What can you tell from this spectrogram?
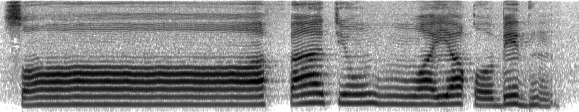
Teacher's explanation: It's going to blend into the waw with gunna. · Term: idgham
